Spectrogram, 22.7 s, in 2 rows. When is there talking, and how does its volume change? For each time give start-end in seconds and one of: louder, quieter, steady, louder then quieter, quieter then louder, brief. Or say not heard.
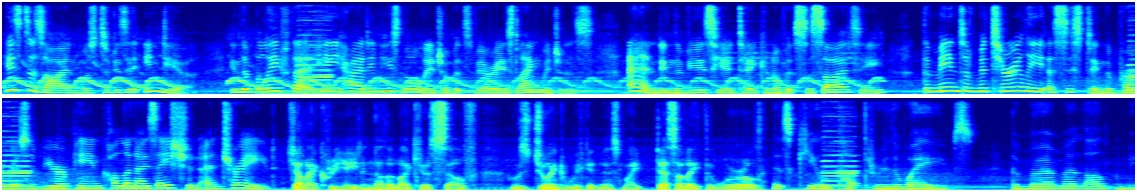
0.0-22.6 steady.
